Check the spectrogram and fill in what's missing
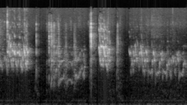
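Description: A pet bird bathing in wet lettuce gives a string of sharp, close squawks and chirps in irregular bursts, with short quiet gaps between calls.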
